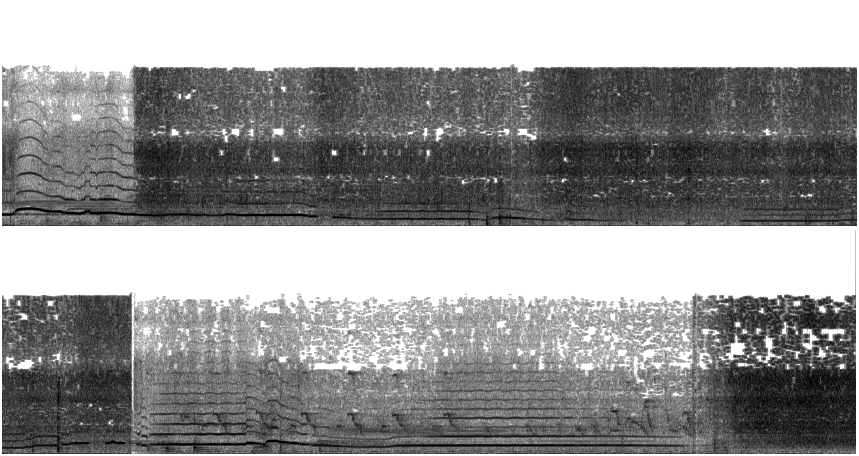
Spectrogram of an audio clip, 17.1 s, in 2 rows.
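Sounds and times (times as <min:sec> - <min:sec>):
vegetables sizzling in hot oil: 0:01.3 - 0:09.9, 0:15.5 - 0:17.0.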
